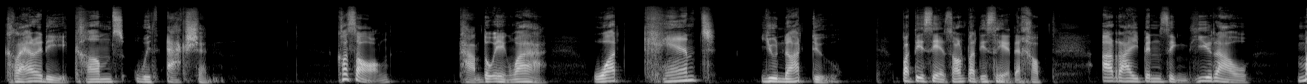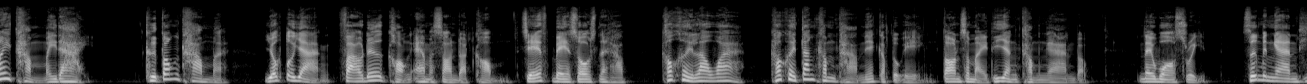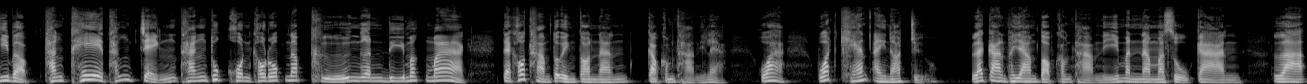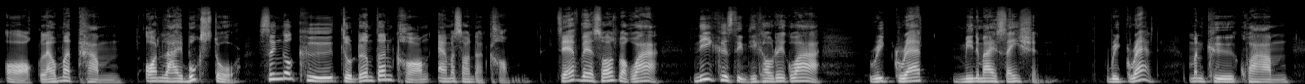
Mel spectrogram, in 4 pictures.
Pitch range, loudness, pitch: 120-160 Hz, -20 LUFS, 135 Hz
